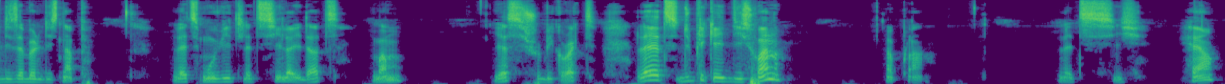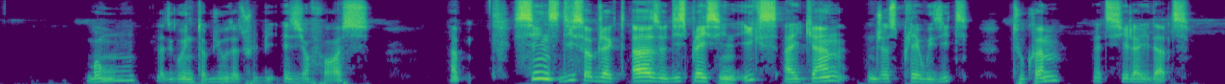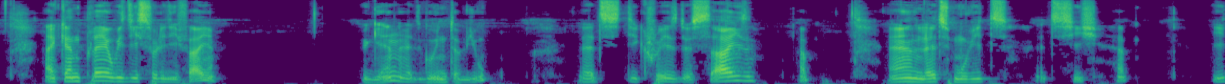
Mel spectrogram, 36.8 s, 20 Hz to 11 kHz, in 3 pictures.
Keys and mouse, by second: 1.1 g, 3.8 middle click, 4.6 Tab, 5.3-5.6 drag, 5.6-6.8 ctrl+middle drag, 6.8 shift+d, 8.6-9.4 middle drag, 9.4 g, 12.4-14.0 middle drag, 14.0 KP_7, 14.6-15.6 ctrl+middle drag, 15.6 g, 19.5-20.4 middle drag, 20.4 space, 27.5-28.6 middle drag, 28.6 KP_7, 33.0-34.6 ctrl+middle drag, 35.2 g.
